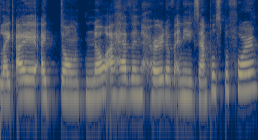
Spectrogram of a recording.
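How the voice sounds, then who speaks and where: A woman with a German accent speaks at a moderate pace. Her pitch is fairly high, with ordinary variation. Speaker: musician. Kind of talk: casual chat.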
